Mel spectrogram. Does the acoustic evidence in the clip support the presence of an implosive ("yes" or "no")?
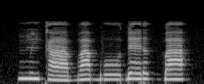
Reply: yes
